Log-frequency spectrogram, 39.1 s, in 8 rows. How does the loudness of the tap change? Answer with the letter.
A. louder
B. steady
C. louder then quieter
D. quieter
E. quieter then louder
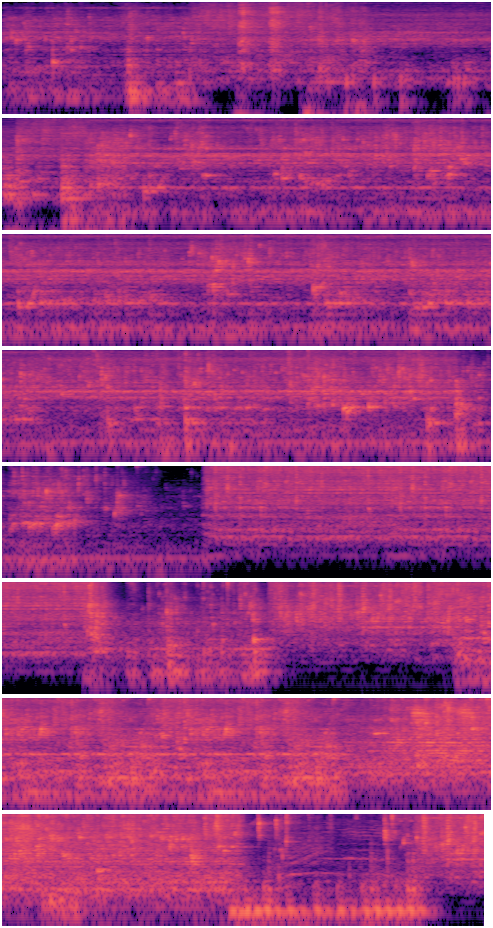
A.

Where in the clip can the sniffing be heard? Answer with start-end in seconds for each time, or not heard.
2.4-3.6, 33.4-35.0.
